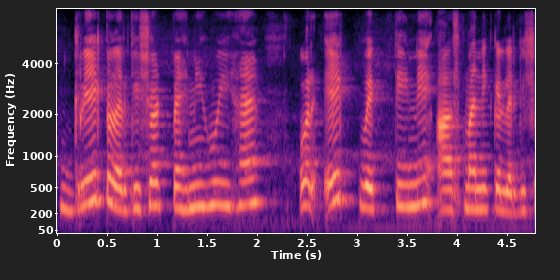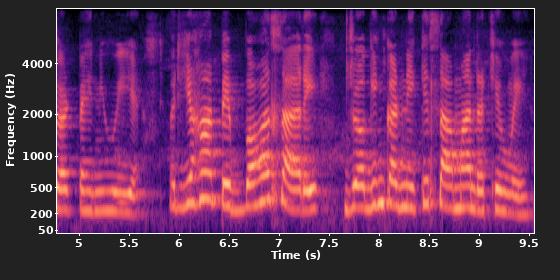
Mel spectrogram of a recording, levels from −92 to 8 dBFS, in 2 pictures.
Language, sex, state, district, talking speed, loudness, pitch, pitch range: Hindi, female, Rajasthan, Jaipur, 190 wpm, -14 LUFS, 260 Hz, 235-290 Hz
